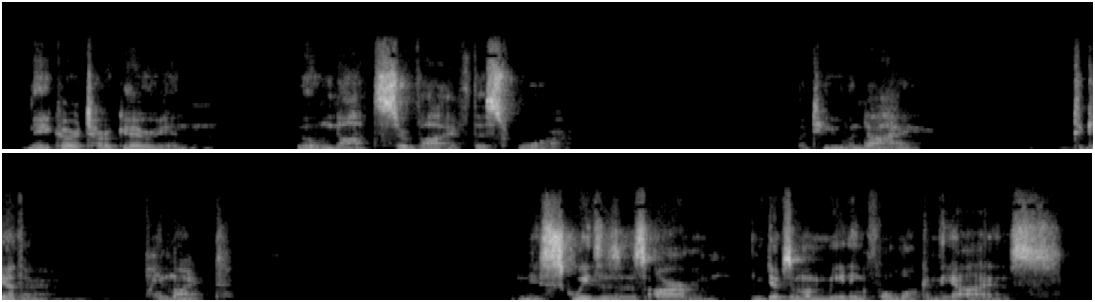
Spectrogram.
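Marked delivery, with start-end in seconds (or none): 0.2-8.8 hushed, close, conspiratorial half-whisper. Speaking in character to a kneeling prisoner, hand on his shoulder: half-whispering. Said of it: "just sort of whispers to Ellery".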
